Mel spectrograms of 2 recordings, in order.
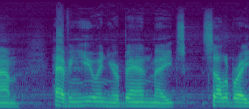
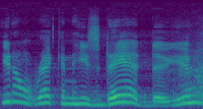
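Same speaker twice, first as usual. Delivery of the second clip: small, sweet little voice, pitched up; 8 semitones higher than usual. Retelling what a woman said leaning in at the organ bench, in a sweet little voice. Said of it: "said in that sweet little voice".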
